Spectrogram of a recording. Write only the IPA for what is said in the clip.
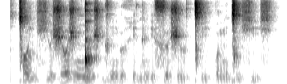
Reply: ǀɔʎçɯʒɤʒ ŋ͡ǃɯʒɡɨŋɯ hidŋisɯʒɯ ǀʰiɠonɡ͡ǀɨçiç

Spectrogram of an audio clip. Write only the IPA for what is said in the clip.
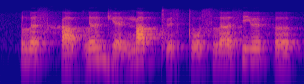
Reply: lə˧sxa˩blɘ˥ɡʲɛ˩ ŋa˥btʼʏ˩sto˩s lɜ˧sjʏ˥hə˧

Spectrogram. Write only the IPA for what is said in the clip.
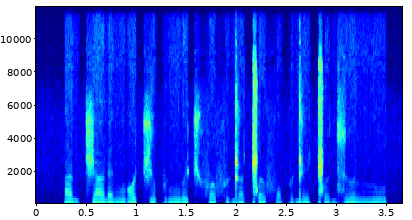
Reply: aɖt͡ʃaɽɛ ŋɔ t͡ʃəpɘ ŋə˞t͡ʃfɐ fɘɖɐǁə˞ fɔpəɖeǁɵ d͡zɵlːu

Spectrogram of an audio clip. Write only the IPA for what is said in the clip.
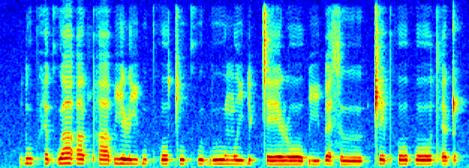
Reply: ɗuːpʰɛkʷʼaːʔaːʈ pʰaːpiːɭiːɓu pʰoǀu kʷʰɯbuː ŋʷiːɠiʈǀeː ɭoːɓiːɓɛ sɯː | ǁepʰo poːtʼɛʈ

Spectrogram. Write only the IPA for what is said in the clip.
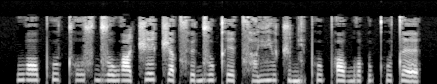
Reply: wɔ pʰutʰo̤s d͡zowɑt͡ʃe t͡ʃat͡sʰʏd͡zu kʰet͡sʰa̤vʲu t͡ʃʏbʲa̤pʰupʰɒ ɡʷapʏkʷʰetɛ

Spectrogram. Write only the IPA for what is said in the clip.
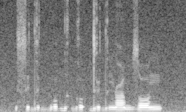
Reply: sədʌdbɔ ɡʌɡɔʔ də˞dʌŋʕɛmzˤøŋ

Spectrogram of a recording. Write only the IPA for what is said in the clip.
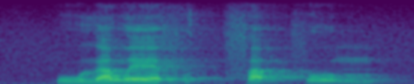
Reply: wɯ˧a̯wɛː˦˥fɯ˨˩k̚ fa˨˩p̚fo˨˩m

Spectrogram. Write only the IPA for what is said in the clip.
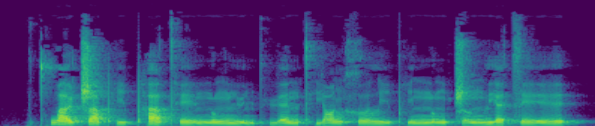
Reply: t̪ʰwa˥˧ɪ̯ʈ͡ʂä˥˩pʰi˧˥ pʰä˥˩t̪ʰe˨˩ɪ̯ n̪ʊ˧˥ŋ n̪y˨˩npʰɥɛ˧˥nt̪ʰjɑ˧˥ŋxɤ˧˥ li˧˥pʰi˧˥nn̪ʊ˥˩ŋ ʈ͡ʂɤ˧˥ŋljɛ˥˩t͡se˨˩˦ɪ̯

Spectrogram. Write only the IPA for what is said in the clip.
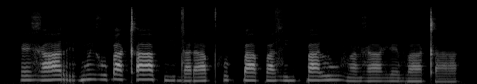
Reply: ɛ˨ɣaː˨˦rɪ˨ɡʷĩ˦ ɣʊ˦ɓa˦kʼaː˦ piː˨da˨ɾa˨˦ pʰʊ˦k͡pa˦ pa˨˦ziː˨k͡pa˦luː˦ vã˨ɣaː˨ɣɛ˨vaː˨ kʼaː˨

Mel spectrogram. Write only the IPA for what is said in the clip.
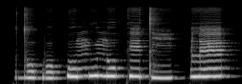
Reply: do˧bo˧k͡po˦ mu˦no˦ ke˦ti˧ | lɛ˦

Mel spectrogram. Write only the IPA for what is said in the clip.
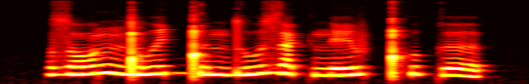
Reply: zɔ ŋ͡ǃue̯ɡ͡ǃə ndu zaknevǃʰuk ə

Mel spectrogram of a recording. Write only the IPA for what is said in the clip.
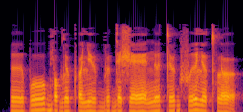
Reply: ɨːpuːbjoɡlʉ pʼɵlʲʉ bʉɡe ʃeːnɨ tʉɡ fɨlʲo tʰlɵ

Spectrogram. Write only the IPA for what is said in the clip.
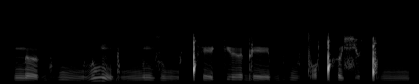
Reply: nəː˧˩ ɡʱuː˧˩lu˥ŋɡuː˩˧ nzuː˧˩ǃʰe˧˩kʲɘː˥deː˧˩ bʱu˥˧ dɔ˩˧ǃʰə˥ ɕɘ˥˧ɡ͡ǃuː˥

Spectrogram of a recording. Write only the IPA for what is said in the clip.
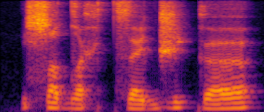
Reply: ɕɐdˤʌx t͡sɐ d͡ʒekʌ

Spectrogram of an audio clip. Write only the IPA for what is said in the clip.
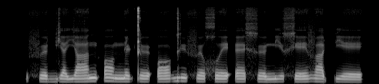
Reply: føbʲajanʔɔ n̪eʈøʔɔɡy føχʷeʔɛ xømʲøxeva pʲe

